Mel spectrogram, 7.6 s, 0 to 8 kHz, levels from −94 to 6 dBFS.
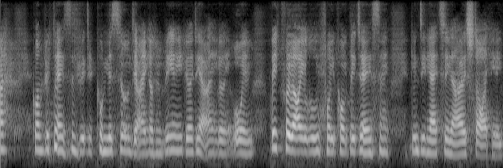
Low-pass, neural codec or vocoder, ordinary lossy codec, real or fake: none; codec, 16 kHz, 0.5 kbps, FreqCodec, larger model; none; fake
